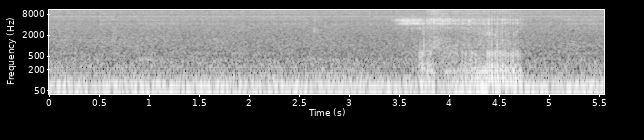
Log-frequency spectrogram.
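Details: A single hoarse snore from a sleeping Pekingese rises near the end. It is a brief, noisy rasping breath after a few seconds of quiet low hum.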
